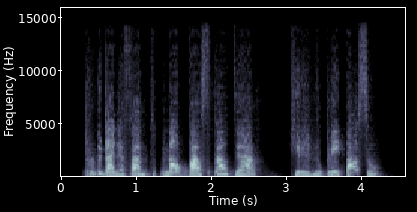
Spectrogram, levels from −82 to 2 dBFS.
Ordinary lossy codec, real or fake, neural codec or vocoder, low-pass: none; fake; codec, 44.1 kHz, 0.9 kbps, DAC; 14.4 kHz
